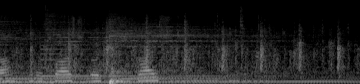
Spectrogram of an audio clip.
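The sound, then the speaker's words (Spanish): Audience applause for the Lord Jesus Christ, heard as scattered, irregular claps over a sustained musical tone, with a steady low hum running throughout the few seconds. “¿Por qué no da un fuerte aplauso al Señor Jesucristo?”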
